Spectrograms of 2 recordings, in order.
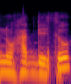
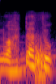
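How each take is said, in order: First: The vowel before the last syllable is 'i'. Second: The vowel before the last syllable is 'a'. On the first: We pass the hadith on to others. "kalau dibaca nuhaditsu" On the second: We receive the hadith from others. "Atau kalau mau dibaca nuhaddatsu"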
